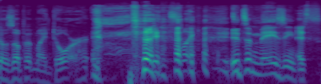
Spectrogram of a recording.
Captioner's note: all laughing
